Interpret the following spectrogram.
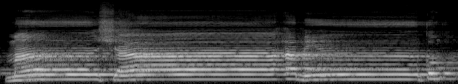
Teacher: شاء پر شین پر مد متصل 3 الف کھینچیں گے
